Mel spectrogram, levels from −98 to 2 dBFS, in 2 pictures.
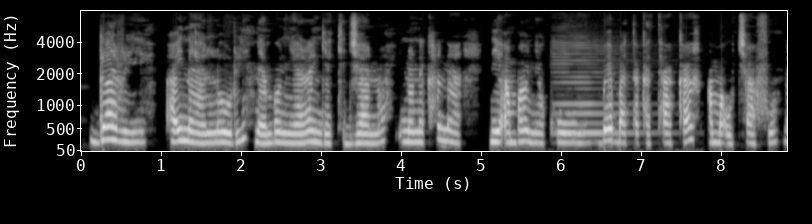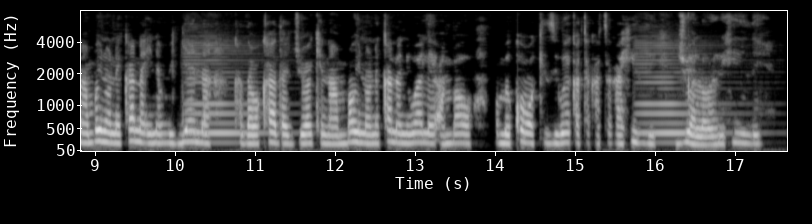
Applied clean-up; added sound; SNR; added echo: none; Bowed string instrument; 14 dB; none.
